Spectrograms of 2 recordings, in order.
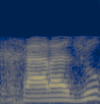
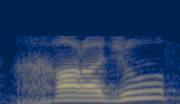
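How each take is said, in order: First: The khā and vowel are light and thin. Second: The khā and vowel are heavy and thick. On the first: The speaker calls it wrong. "غلطه" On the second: The speaker calls it right. "این 7 حرف در حالت فتحه درشت تلفظ میشن"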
